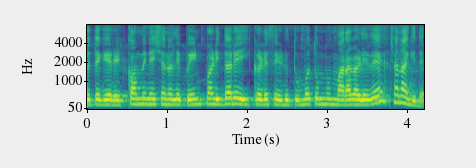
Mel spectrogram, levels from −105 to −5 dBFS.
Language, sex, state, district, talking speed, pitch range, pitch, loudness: Kannada, male, Karnataka, Gulbarga, 170 wpm, 175-190 Hz, 180 Hz, -15 LUFS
